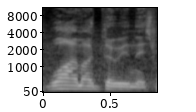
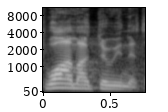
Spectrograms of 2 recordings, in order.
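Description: First: Said in the usual way. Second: The repeat louder and pushed; retold angry cry. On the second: Preacher retells angrily asking God why. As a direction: hurl the question up at God. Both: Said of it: "And I was so angry".

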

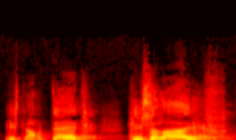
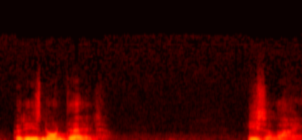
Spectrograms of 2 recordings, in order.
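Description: First: Much higher and louder, bursting with a laugh; joyful proclamation. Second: Said in the usual way. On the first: Real, not acted. Preacher proclaiming to the church that Jesus lives, high laughing shout. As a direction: shout the news like it can't be held in.

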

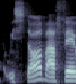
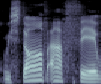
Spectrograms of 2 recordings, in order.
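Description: First: Fear punched, quicker and a bit louder; stress on fear. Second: Starve drawn out slowly with a falling close; slow stress on starve. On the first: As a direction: hit the word fear hard. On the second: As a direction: lean slowly into the word starve. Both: Shown as a demonstration.

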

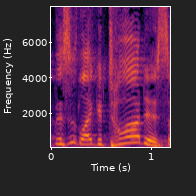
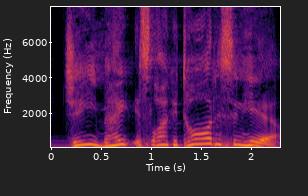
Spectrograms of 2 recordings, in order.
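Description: First: High, loud retold amazement, no put-on accent; amazed visitor. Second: Higher, louder Australian exclamation; Australian accent. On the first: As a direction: exclaim it like a wowed visitor. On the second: Retold or imitated. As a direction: imitate an amazed visitor with an Australian accent. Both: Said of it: "I don't know why that was Australian".

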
